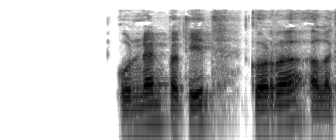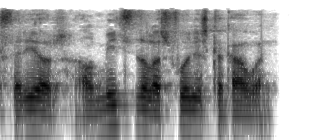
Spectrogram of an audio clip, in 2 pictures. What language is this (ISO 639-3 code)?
cat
